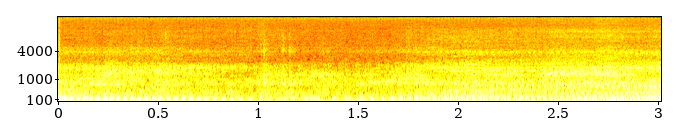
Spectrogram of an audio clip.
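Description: A Suzuki TU250X single-cylinder motorcycle engine drones and revs steadily as the bike accelerates, a continuous low throbbing close by with no talking.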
